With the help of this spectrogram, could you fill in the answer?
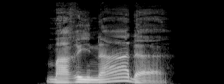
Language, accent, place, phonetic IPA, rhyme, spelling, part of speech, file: German, Germany, Berlin, [maʁiˈnaːdə], -aːdə, Marinade, noun, De-Marinade.ogg
- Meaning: marinade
